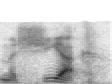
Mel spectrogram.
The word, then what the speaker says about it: Mashiach: It's the word pronounced Mashiach. We pronounce it Messiah in English.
